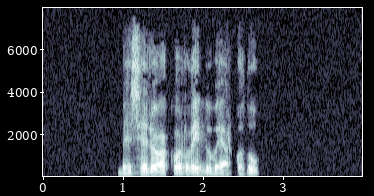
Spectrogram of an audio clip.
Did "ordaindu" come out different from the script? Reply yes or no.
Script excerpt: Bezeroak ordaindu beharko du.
no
